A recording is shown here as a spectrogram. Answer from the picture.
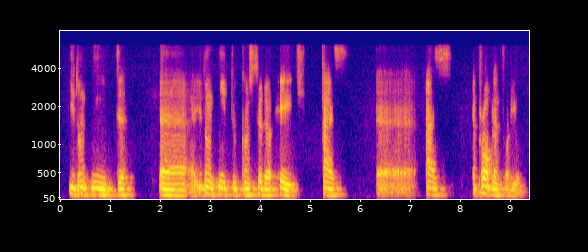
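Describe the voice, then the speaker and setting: With audible room echo, a man speaks at a very slow pace, leaving long, frequent pauses. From Syria. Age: 60s. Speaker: professor and former politician. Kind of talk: interview. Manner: halting.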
